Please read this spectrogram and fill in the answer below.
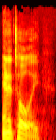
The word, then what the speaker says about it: Anatoly: Anatoly.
